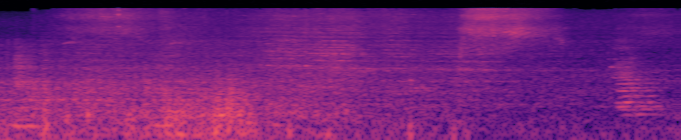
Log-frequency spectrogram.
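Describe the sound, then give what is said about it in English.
A train coming to a halt, its low, steady rumble gradually easing and growing quieter as it slows, with no voices. “As the train comes to a halt, there is no announcement.”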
